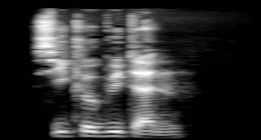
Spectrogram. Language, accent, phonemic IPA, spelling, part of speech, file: French, France, /si.klo.by.tan/, cyclobutane, noun, LL-Q150 (fra)-cyclobutane.wav
- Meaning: cyclobutane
